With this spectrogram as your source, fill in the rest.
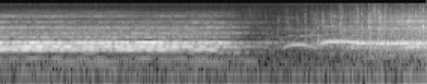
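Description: A choir sings together outdoors.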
